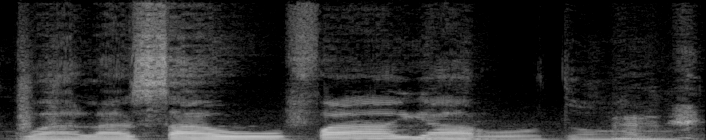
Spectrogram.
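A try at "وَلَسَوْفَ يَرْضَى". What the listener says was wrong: Jenengan ini ngikuti lagu. Jadi fanya keseret. Wala saufa yardo. Wala saufa yardo gitu. Jadi gini, lagu yang ikut bacaan. Jangan bacaan yang ikut lagu. Rusak nanti kalau bacaannya ikut lagu.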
